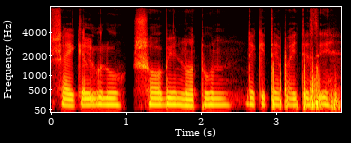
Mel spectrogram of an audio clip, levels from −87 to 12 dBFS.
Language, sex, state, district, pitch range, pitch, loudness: Bengali, male, Assam, Hailakandi, 135-145 Hz, 140 Hz, -20 LUFS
